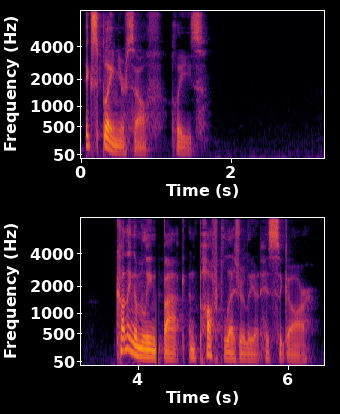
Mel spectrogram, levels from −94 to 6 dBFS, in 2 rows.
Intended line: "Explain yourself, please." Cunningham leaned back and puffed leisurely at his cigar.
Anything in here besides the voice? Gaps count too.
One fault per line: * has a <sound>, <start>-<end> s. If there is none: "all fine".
* has a dropout, 4.2-4.3 s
